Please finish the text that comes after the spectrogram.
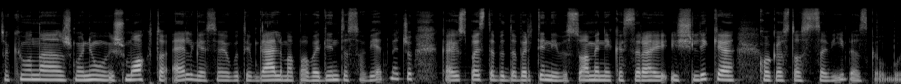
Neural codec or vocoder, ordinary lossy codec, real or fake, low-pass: vocoder, 44.1 kHz, 128 mel bands every 512 samples, BigVGAN v2; MP3, 96 kbps; fake; 14.4 kHz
